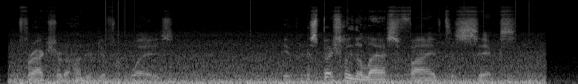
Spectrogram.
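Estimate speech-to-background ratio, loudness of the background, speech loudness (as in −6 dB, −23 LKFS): 1.0 dB, −32.0 LKFS, −31.0 LKFS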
